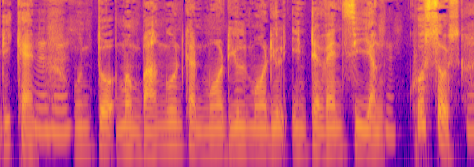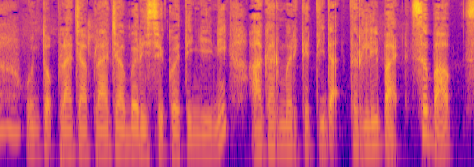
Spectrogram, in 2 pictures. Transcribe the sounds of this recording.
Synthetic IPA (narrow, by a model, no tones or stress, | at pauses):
dikɛnunt̪ʊkmə̃mbaŋʊnkanmodulmodulint̪ərvɛnsijaŋkʰusʊsunt̪ʊk̚pəlad͡ʒapəlad͡ʒabərisikot̪iŋɡiːnĩʔa̰ɡarmə̃ɾekat̪ida̰ʔt̪ərliba̰t̪̚səbap̚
